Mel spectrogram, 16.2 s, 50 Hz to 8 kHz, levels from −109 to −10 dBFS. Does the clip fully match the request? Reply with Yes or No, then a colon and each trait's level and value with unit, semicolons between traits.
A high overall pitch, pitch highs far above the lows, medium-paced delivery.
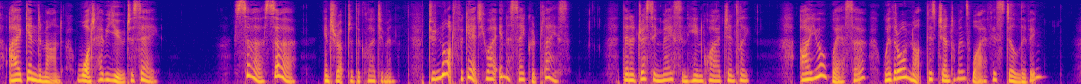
Yes: high, 195 Hz; wide, 5.9 semitones; average, 150 wpm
